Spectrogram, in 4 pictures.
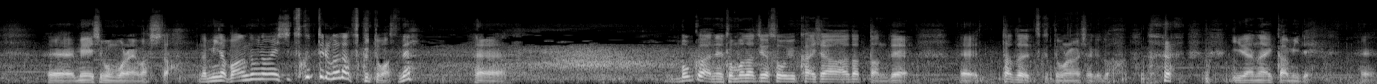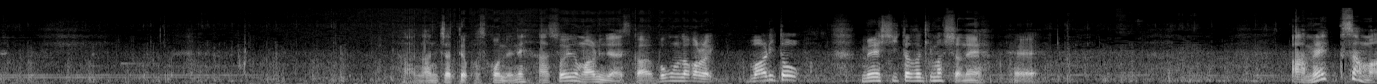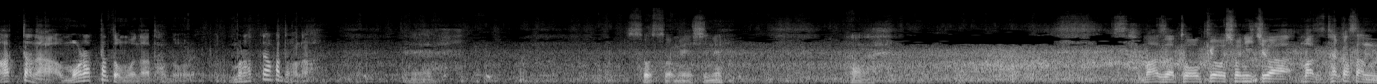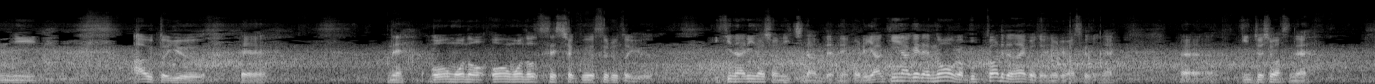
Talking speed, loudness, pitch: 270 characters per minute, -19 LUFS, 150 Hz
